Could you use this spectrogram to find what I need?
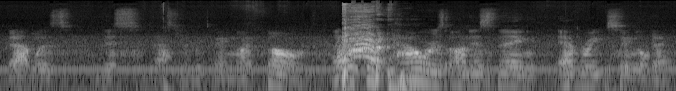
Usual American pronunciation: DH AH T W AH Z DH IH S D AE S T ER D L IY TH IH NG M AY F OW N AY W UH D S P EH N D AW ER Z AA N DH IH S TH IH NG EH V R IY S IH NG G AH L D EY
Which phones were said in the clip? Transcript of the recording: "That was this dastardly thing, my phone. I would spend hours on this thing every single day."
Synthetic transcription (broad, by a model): DH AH T W AH Z DH IH S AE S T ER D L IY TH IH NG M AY F OW N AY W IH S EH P AW ER Z N DH IH S TH IH NG EH V R IY S IH NG G L D EY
